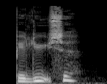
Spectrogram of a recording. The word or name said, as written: belyse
